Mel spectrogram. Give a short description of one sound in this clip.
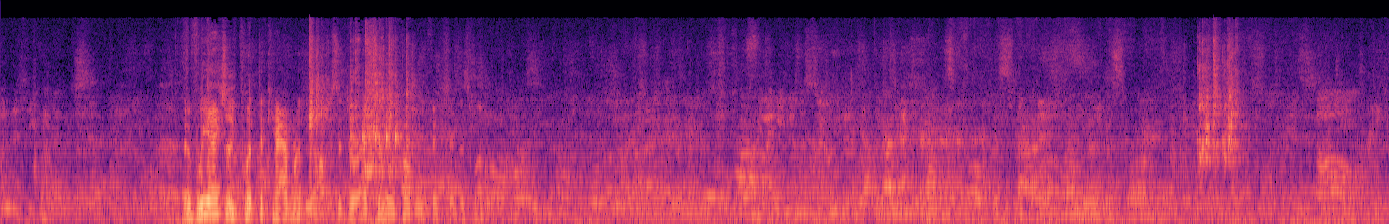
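Dice rattle and clatter in a tray.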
